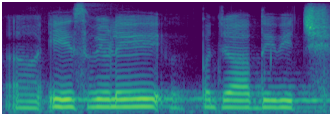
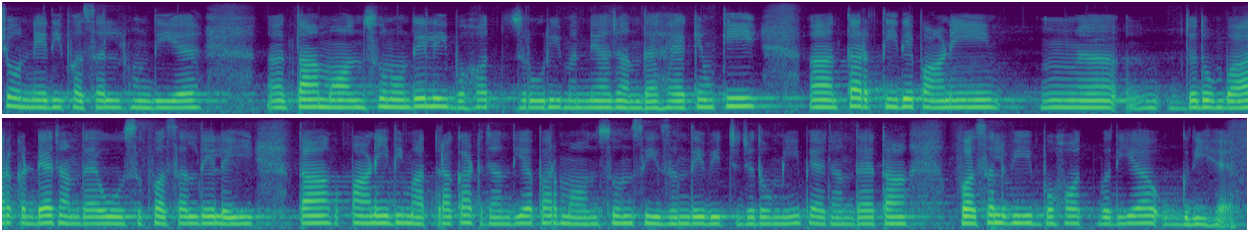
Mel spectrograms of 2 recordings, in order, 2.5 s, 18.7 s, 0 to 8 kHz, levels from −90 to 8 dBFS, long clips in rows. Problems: background sounds at intervals, background conversations at intervals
